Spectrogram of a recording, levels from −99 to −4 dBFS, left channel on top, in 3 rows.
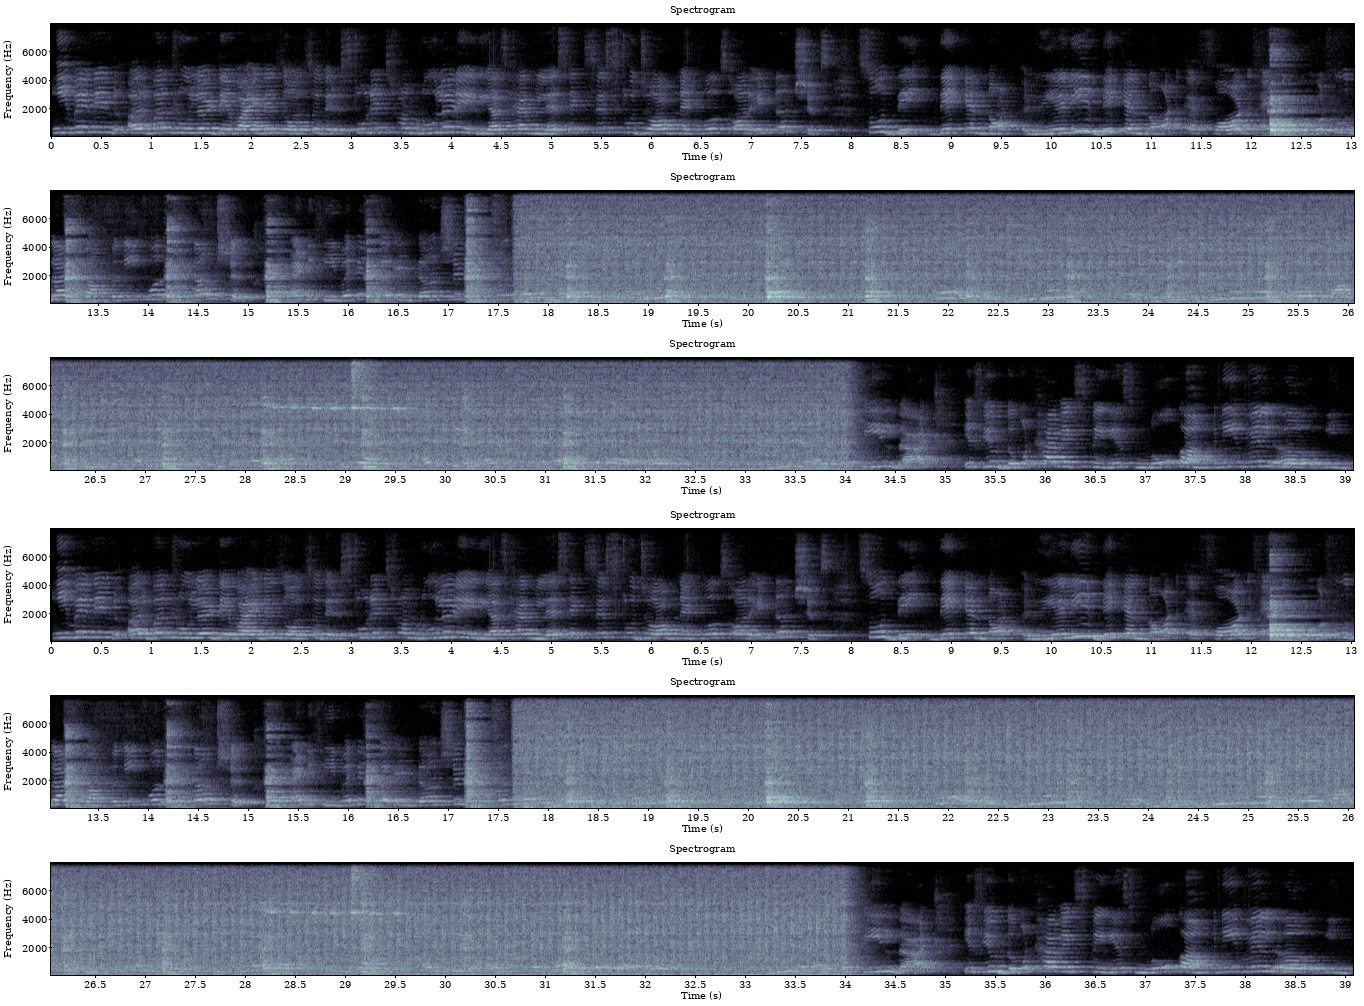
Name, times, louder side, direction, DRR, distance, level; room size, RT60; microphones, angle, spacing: voice 1, 0.0-19.5 20.2-20.5 21.7-32.3 33.2-39.0, equal, ahead, -2 dB, 1.0 m, -42 dB
sound 1, 12.0-12.9 13.2-13.6 14.2-14.6 15.2-15.6 16.2-16.5 17.2-17.6 18.2-18.7 19.2-19.7 20.2-20.8 21.2-21.7 22.2-22.6 23.2-23.6 24.2-24.5 25.2-25.7 26.2-31.3, left 1 dB, 20° right, 1.8 m, -35 dB
sound 2, 17.6-34.0, right 2 dB, 70° right, 1.3 m, -35 dB
7.7 x 3.8 x 4.4 m, 1.1 s
head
